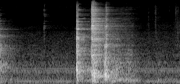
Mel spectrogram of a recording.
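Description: A metal whisk knocks against the rim of a bowl, a few quick clinks in a brief burst, close and sharp.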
